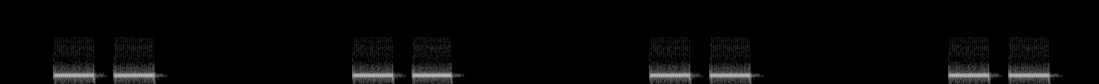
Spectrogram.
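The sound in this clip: Ringback tone of an unanswered telephone call: four evenly spaced pairs of steady, mid-pitched electronic rings, eight tones in all, with silence between the pairs.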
